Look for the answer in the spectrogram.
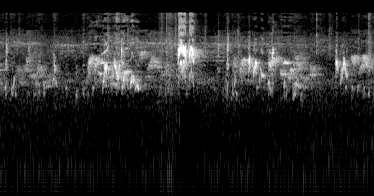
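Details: Red-whiskered bulbul singing at dawn to train its voice for contests, a run of bubbling warbles with a loud ringing note in the middle.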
